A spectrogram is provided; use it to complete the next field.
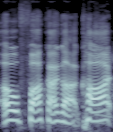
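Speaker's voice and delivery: imitated guilty-sounding tone. Retelling a caught greeting in a clothing store, imitating someone sounding guilty. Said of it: "She sounded very guilty".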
